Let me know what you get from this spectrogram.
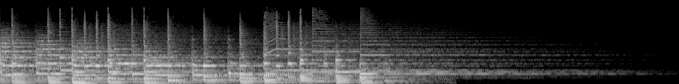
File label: Trumpets, Sting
